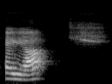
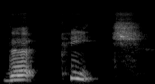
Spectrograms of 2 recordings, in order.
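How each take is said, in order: First: "P H" as two slow syllables, pe-ach; mispronounced peach. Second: "peach" as one syllable with long ee; soft, single-syllable "peach" with long ee; correct English pronunciation. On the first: Teacher warning learners off a spelling reading, split pe-ach. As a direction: split "P H" into separate vowels, slowly. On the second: Teacher correcting the spelling reading, one-syllable "peach". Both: Shown as a demonstration. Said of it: "not P H".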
